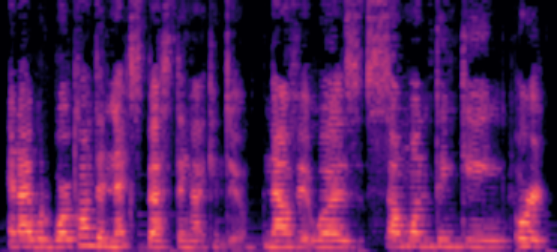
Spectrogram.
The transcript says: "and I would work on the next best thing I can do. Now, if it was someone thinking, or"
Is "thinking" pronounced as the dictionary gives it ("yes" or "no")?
yes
